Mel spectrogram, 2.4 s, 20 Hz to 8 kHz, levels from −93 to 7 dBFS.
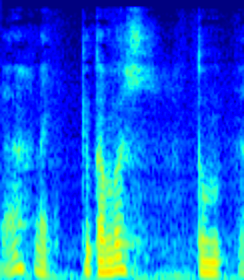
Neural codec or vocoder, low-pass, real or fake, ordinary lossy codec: autoencoder, 48 kHz, 32 numbers a frame, DAC-VAE, trained on Japanese speech; 7.2 kHz; fake; MP3, 48 kbps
